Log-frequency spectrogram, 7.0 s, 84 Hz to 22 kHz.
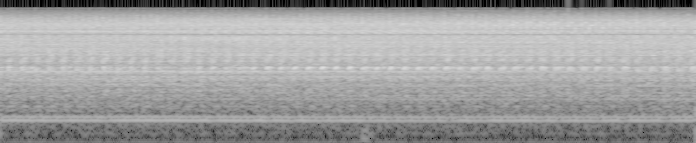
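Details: VW Polo sedan with CFN engine, cold start in the morning after a night at about 10°C outside: steady, sharp metallic ticking, about two and a half per second, over the cold idle; clear internal engine knock.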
